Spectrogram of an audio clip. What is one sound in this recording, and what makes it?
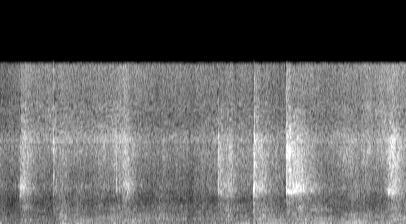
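A metal spatula scrapes and clinks in a wok.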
